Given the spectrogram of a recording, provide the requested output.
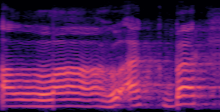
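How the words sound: It is said slowly with deep, heartfelt feeling. The greatness is truly felt. The speaker calls it right.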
